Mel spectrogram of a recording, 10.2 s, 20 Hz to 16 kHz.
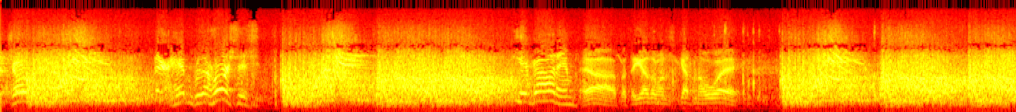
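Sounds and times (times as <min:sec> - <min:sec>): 
gunshot fired at a fleeing man: 0:00.0 - 0:01.5, 0:02.8 - 0:05.3, 0:07.8 - 0:10.1
speech: 0:00.1 - 0:00.9, 0:01.6 - 0:04.5, 0:05.2 - 0:07.6.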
